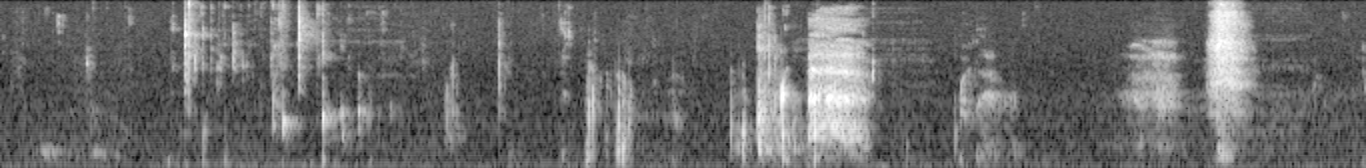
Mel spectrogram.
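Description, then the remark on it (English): Quiet mouth sounds from someone sipping seltzer: scattered wet clicks and swallows, with two short fizzy, hissing slurps standing out. No one talks. “I'm going to take a, a sip of seltzer here just to cleanse my palate.”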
